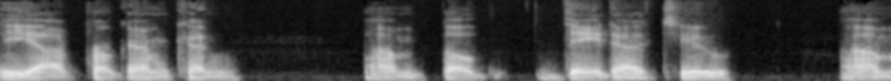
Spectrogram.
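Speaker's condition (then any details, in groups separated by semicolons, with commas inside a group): ALS; brain implant for computer control; voice failing, banked voice for AI speech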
